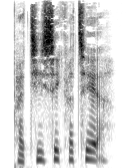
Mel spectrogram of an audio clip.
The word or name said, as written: partisekretær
